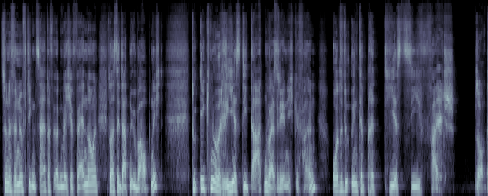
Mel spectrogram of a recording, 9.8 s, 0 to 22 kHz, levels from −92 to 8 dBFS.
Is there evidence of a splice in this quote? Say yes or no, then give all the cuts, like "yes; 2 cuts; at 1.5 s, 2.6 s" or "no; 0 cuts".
yes; 1 cut; at 2.1 s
